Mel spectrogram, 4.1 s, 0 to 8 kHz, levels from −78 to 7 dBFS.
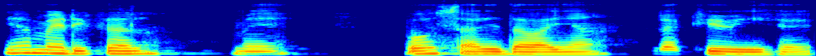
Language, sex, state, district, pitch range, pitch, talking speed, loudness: Hindi, male, Bihar, Lakhisarai, 125-150 Hz, 140 Hz, 130 wpm, -16 LUFS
